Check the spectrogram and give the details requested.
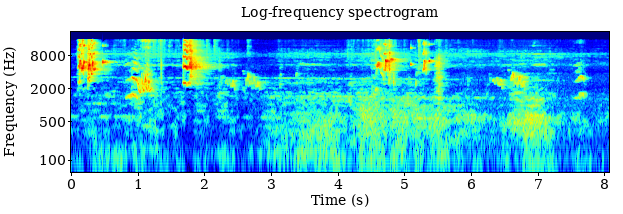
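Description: Mixed calls of caged birds in an aviary: a few loud, sharp high chirps in the first two seconds, then quieter, rougher, lower chatter through the rest.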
